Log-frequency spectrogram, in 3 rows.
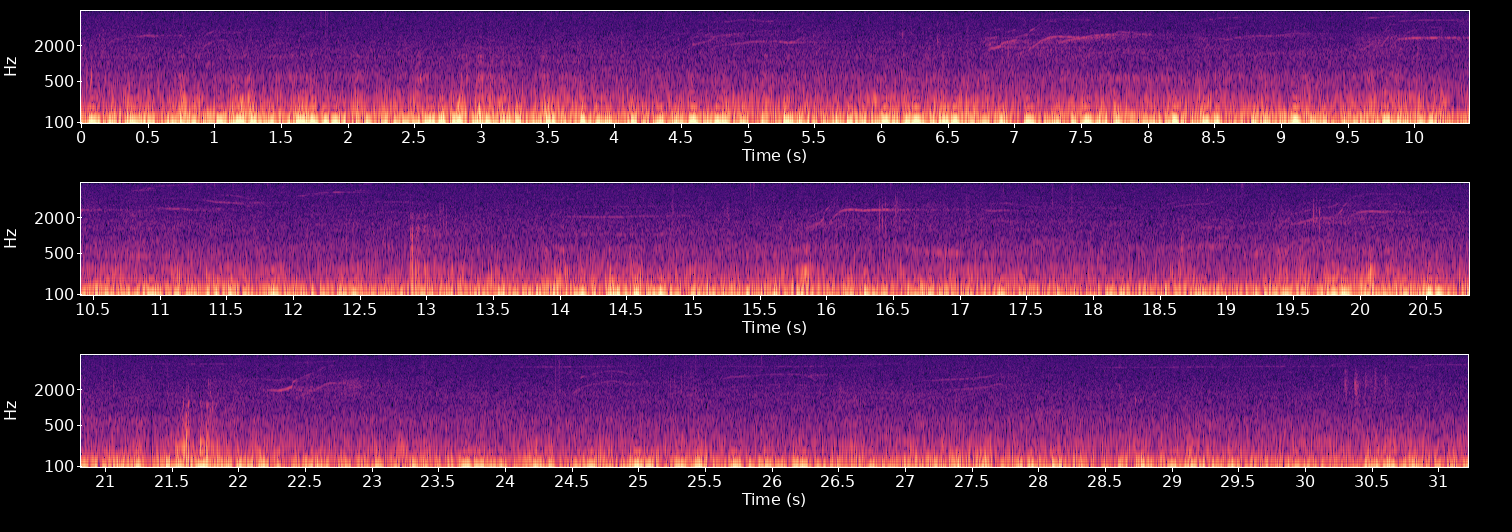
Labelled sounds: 4.6	5.4	killer whale, 1.4 to 3.3 kHz
6.7	8.1	killer whale, 1.7 to 3.9 kHz
8.7	9.1	killer whale, 2.9 to 3.3 kHz
9.5	10.4	killer whale, 1.8 to 3.5 kHz
19.4	20.3	killer whale, 0.80 to 4.0 kHz
22.1	23.0	killer whale, 1.7 to 4.4 kHz

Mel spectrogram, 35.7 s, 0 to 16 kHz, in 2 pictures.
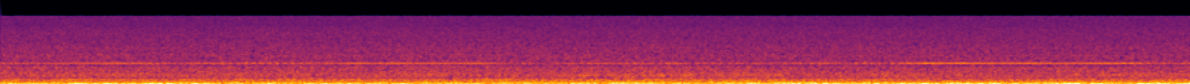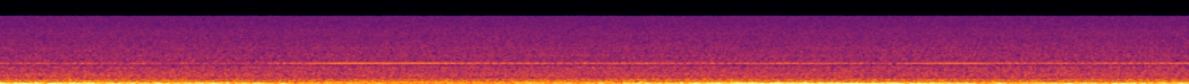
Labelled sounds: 22.8	23.1	vessel noise, 0.90 to 1.1 kHz

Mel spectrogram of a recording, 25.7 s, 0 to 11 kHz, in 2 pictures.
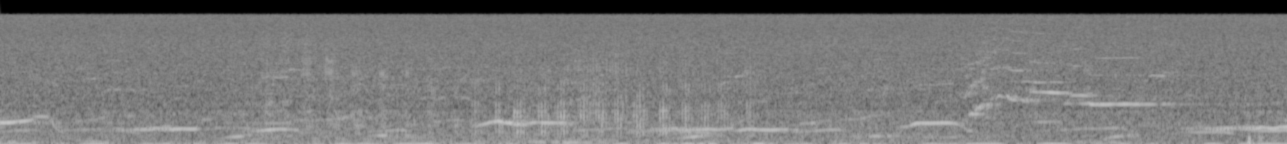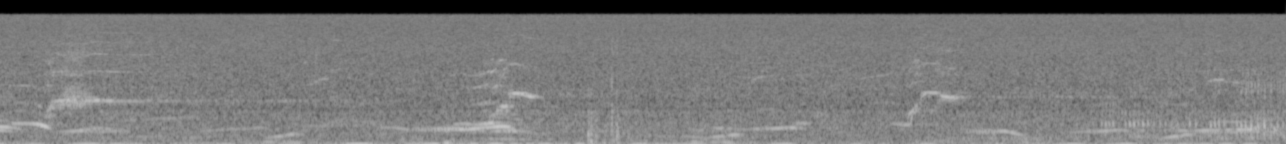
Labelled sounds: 9.7	11.8	humpback whale, 0.80 to 2.8 kHz
13.3	14.0	humpback whale, 0.80 to 3.1 kHz
17.5	18.3	humpback whale, 1.0 to 2.2 kHz
22.0	22.5	humpback whale, 0.80 to 1.3 kHz
25.0	25.3	humpback whale, 1.5 to 1.7 kHz

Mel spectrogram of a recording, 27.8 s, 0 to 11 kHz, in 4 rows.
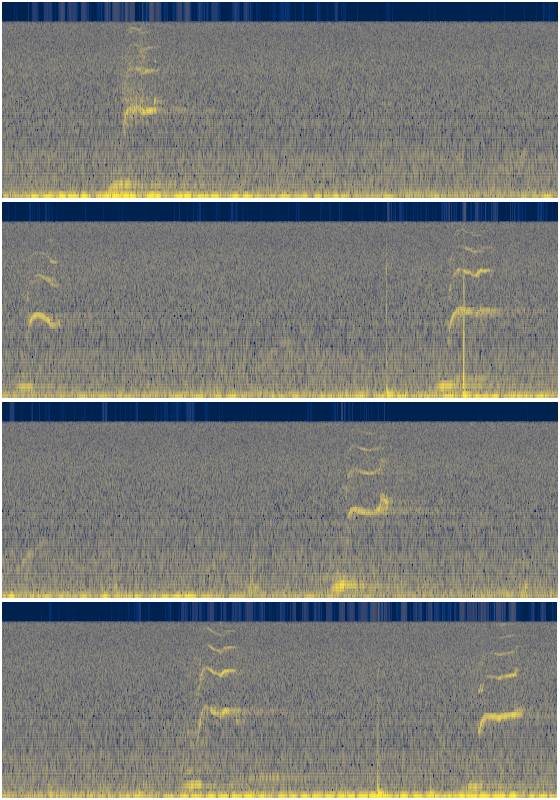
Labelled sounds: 1.5	2.0	humpback whale, 1.2 to 5.1 kHz
7.3	7.7	humpback whale, 1.2 to 3.1 kHz
12.5	13.2	humpback whale, 1.1 to 6.8 kHz
18.2	18.8	humpback whale, 1.4 to 6.6 kHz
19.1	19.6	humpback whale, 4.3 to 5.1 kHz
23.1	23.9	humpback whale, 0.86 to 7.0 kHz
26.8	27.4	humpback whale, 1.1 to 6.2 kHz

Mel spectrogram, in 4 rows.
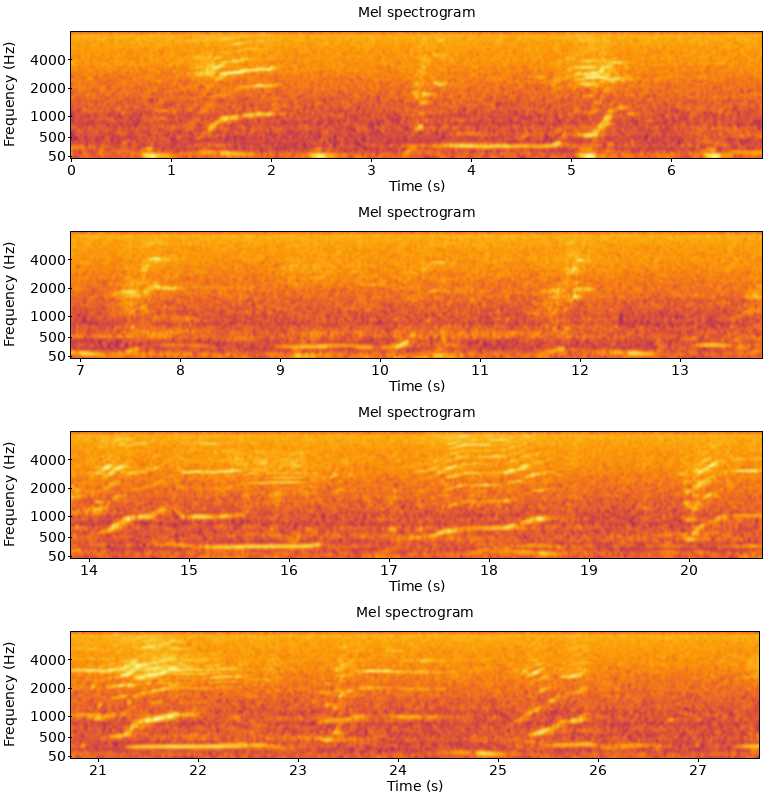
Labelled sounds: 1.4	2.1	humpback whale, 0.80 to 6.2 kHz
5.0	5.6	humpback whale, 2.3 to 3.5 kHz
7.3	8.0	humpback whale, 1.6 to 4.3 kHz
11.6	12.2	humpback whale, 1.4 to 2.0 kHz
13.5	16.2	humpback whale, 0.80 to 6.0 kHz
17.2	18.7	humpback whale, 0.80 to 7.3 kHz
20.1	22.4	humpback whale, 0.80 to 5.8 kHz
23.1	24.3	humpback whale, 0.80 to 3.1 kHz
25.2	25.9	humpback whale, 0.80 to 2.9 kHz

